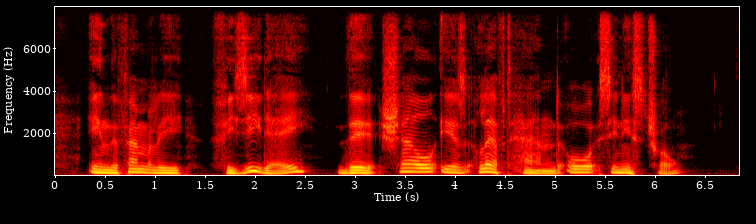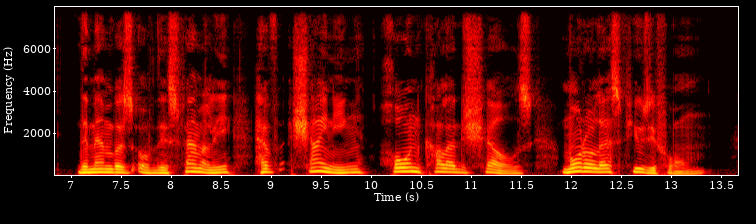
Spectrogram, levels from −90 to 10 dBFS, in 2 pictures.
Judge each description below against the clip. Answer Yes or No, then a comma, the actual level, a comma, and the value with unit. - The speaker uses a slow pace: Yes, slow, 110 wpm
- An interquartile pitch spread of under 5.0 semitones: No, wide, 5.5 semitones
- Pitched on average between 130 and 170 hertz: Yes, medium, 140 Hz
